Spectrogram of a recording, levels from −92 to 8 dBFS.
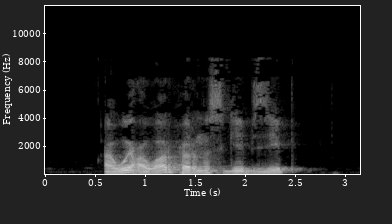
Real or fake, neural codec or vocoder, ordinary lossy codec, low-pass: real; none; MP3, 32 kbps; 10.8 kHz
